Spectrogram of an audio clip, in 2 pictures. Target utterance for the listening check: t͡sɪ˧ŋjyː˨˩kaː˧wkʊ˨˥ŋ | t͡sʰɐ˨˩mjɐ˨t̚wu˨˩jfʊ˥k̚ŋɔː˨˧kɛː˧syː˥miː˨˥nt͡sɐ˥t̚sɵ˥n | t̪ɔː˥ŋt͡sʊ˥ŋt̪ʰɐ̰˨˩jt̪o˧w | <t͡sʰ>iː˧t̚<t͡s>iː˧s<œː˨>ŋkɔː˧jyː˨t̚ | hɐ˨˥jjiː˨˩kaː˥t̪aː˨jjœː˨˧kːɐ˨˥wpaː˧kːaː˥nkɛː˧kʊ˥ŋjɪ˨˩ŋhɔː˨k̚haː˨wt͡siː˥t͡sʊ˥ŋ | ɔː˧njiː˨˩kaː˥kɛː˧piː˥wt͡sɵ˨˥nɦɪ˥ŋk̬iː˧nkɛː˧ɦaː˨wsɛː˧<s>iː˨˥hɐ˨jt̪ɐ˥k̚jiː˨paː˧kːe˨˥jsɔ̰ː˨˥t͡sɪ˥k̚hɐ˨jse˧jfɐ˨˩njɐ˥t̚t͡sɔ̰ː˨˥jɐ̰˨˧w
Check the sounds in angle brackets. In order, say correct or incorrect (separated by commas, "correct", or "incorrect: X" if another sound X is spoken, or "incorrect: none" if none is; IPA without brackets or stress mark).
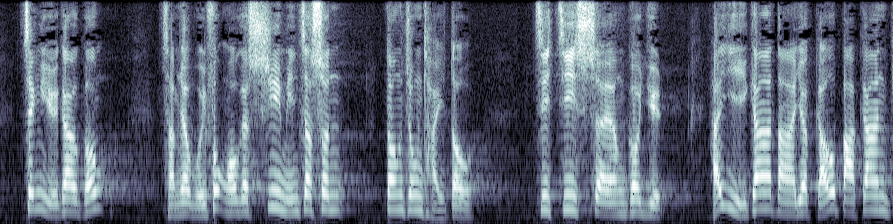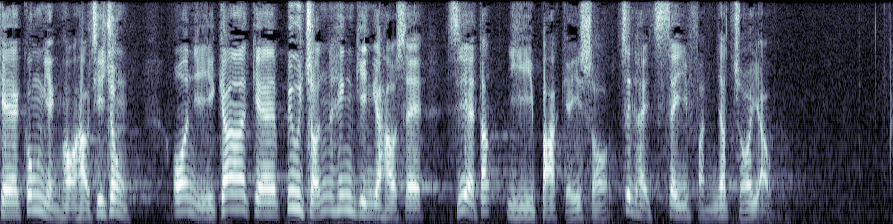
incorrect: t͡s, correct, correct, incorrect: t͡s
